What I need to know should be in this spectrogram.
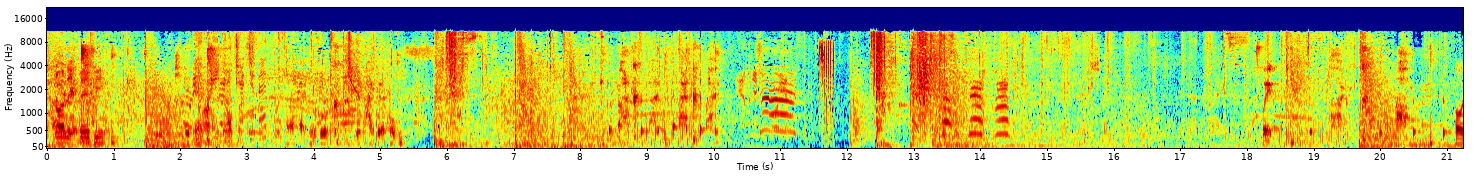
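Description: Gunshots crack and echo loudly.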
